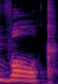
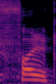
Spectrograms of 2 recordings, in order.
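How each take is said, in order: First: The word begins with a W sound. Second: The word begins with an F sound. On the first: The speaker calls it wrong. "Don't say Volk. That's nothing" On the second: The speaker calls it right. "Can you say Volk instead?"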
